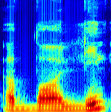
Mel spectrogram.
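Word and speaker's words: الضالين: Et là, vous avez vu, dans le mot ad-dallin, on a allongé beaucoup plus que par rapport à Maliki Yawmiddin.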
